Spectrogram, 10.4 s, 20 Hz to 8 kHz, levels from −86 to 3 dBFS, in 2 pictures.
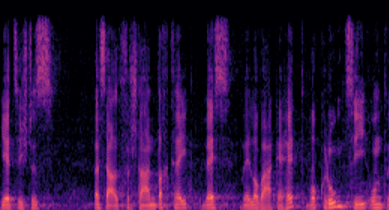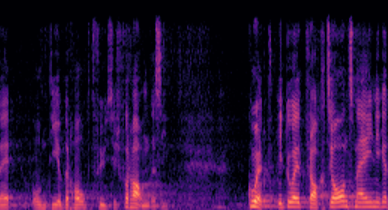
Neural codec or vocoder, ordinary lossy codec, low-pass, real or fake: codec, 16 kHz, 4 kbps, FunCodec, trained on Chinese and English, 50 frames a second; none; 7.2 kHz; fake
